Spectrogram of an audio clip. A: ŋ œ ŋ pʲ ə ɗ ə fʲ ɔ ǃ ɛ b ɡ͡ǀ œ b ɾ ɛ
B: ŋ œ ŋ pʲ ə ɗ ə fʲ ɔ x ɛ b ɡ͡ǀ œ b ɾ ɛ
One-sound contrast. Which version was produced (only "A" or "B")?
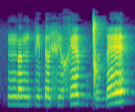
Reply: B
